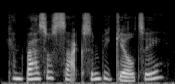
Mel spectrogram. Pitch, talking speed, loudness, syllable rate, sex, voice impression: 250 Hz, 170 wpm, -19 LUFS, 5.0 syllables/s, female, feminine, adult-like, slightly relaxed, powerful, soft, clear, intellectual, calm, friendly, reassuring, kind, modest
